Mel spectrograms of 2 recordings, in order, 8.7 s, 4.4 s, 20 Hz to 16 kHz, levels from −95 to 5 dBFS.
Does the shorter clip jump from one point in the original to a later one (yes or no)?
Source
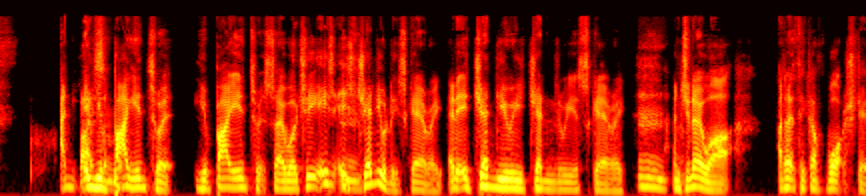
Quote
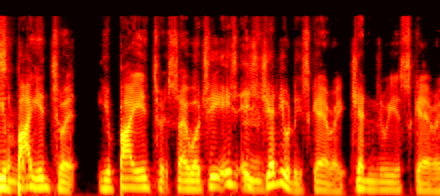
yes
